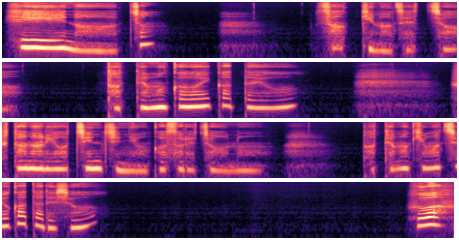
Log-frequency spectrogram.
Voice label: 吐息なし

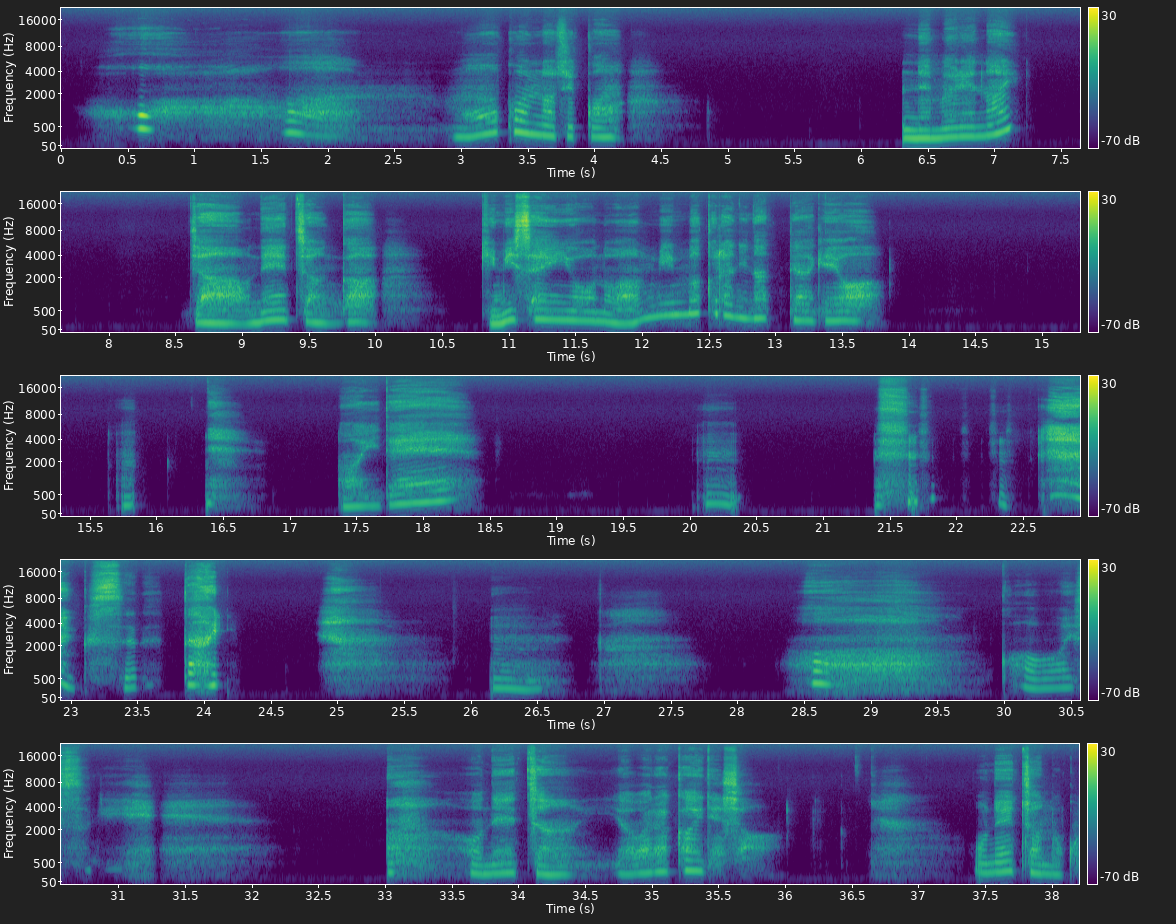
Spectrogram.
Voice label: おやすみアラームボイス

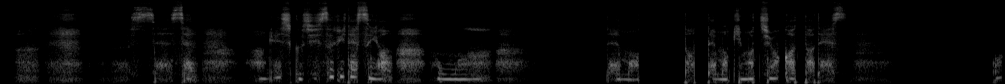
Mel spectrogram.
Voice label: おやすみボイス; 先生Ver

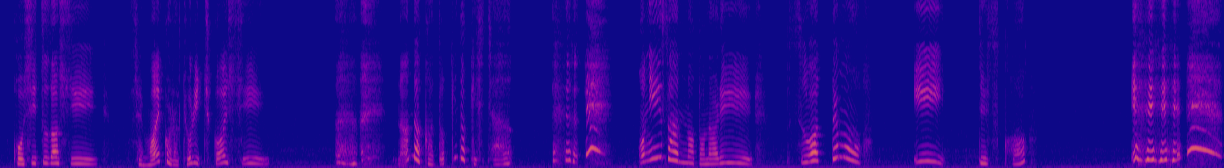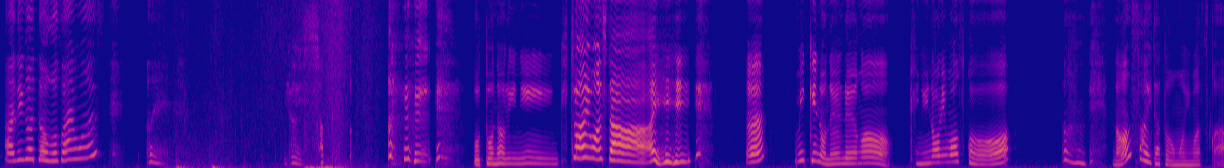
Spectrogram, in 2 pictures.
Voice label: 会話しながらハンドマッサージ; JKリフレで裏オプ中出しエッチしよ♪; 快楽ボイス研究所

